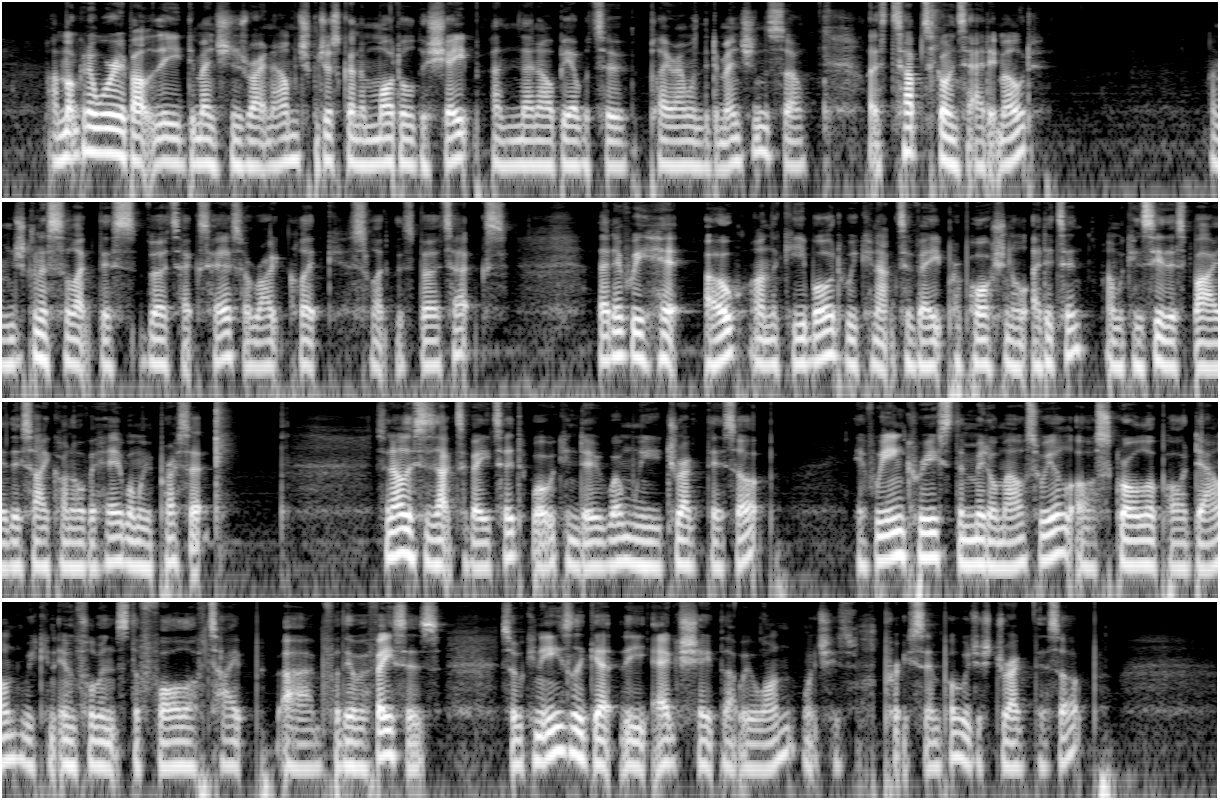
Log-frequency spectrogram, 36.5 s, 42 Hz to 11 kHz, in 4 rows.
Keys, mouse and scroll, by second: 0.2-7.0 middle drag, 7.0 Tab, 8.4-9.9 middle drag, 10.2-12.1 right drag, 12.1-15.1 middle drag, 19.8 o, 22.6 middle click, 23.4-28.2 drag, 34.0 Tab, 34.3-36.4 middle drag.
